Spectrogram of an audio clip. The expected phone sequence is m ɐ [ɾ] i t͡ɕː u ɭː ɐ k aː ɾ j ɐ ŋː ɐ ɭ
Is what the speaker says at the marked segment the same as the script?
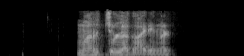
no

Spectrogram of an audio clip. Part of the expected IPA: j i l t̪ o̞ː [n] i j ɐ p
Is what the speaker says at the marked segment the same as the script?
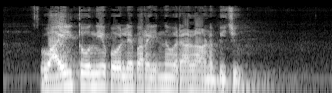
no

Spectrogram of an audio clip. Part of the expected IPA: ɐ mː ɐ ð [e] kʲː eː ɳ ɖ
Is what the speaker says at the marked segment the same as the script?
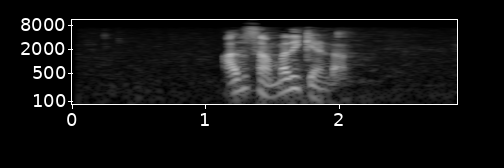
no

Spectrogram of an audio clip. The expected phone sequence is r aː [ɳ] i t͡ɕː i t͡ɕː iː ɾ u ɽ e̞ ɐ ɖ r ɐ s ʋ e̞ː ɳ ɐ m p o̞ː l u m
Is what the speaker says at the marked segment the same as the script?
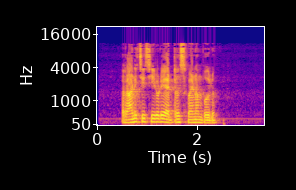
yes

